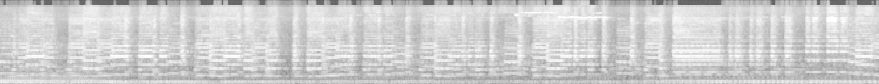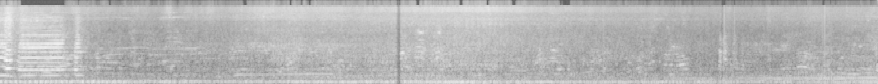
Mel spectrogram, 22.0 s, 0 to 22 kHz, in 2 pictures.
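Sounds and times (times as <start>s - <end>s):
bus horn playing melody: 0.0s - 12.2s
bus engine running: 0.0s - 21.9s.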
